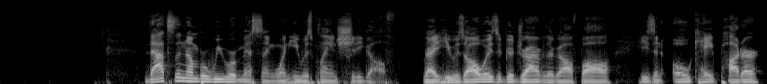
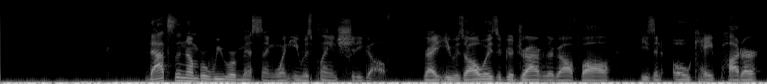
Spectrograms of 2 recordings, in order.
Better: first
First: none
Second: low rumble; noticeable; throughout; 15 dB below the speech

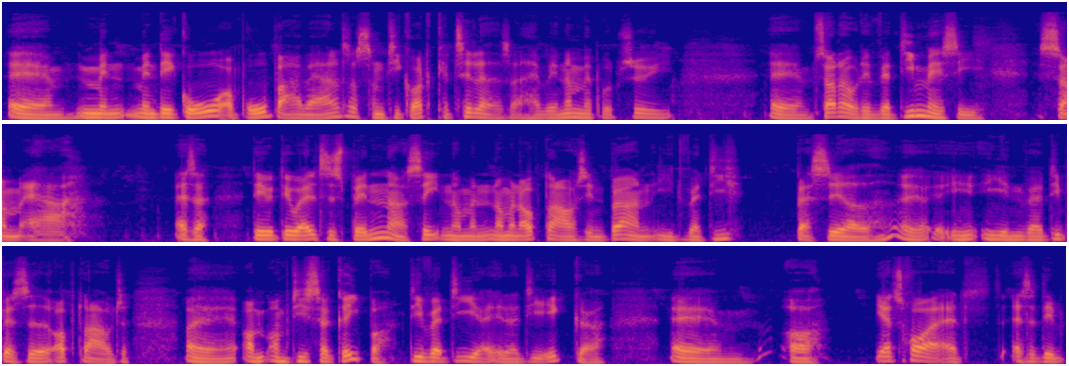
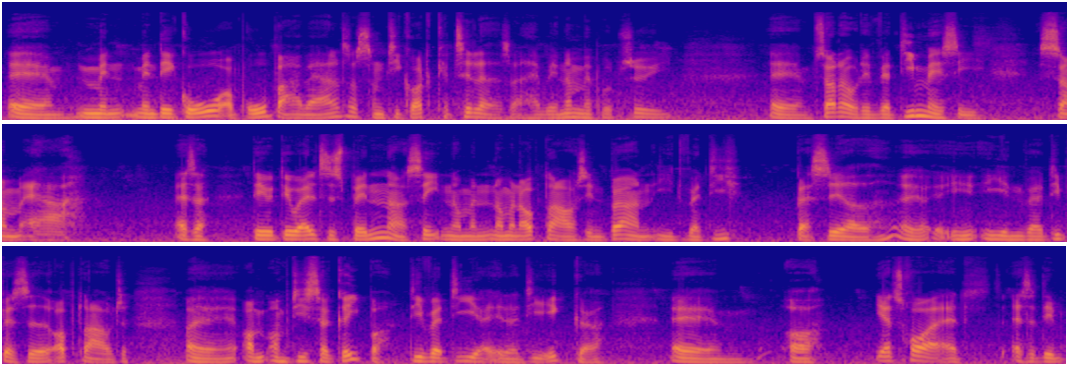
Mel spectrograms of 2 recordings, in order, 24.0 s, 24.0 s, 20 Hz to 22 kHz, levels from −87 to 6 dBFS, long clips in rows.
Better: first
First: none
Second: wind noise on the microphone; occasional gusts; 25 dB below the speech

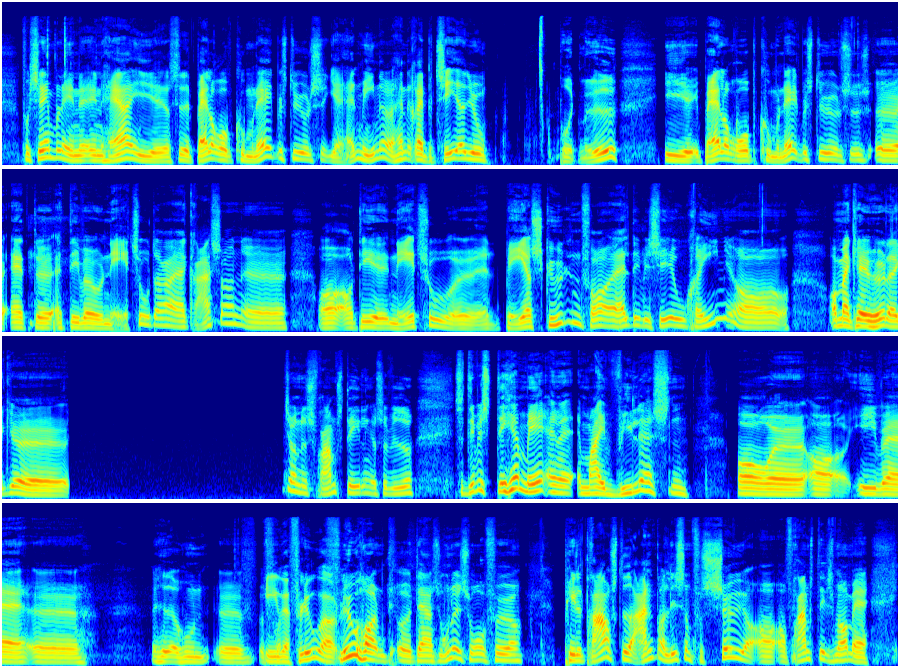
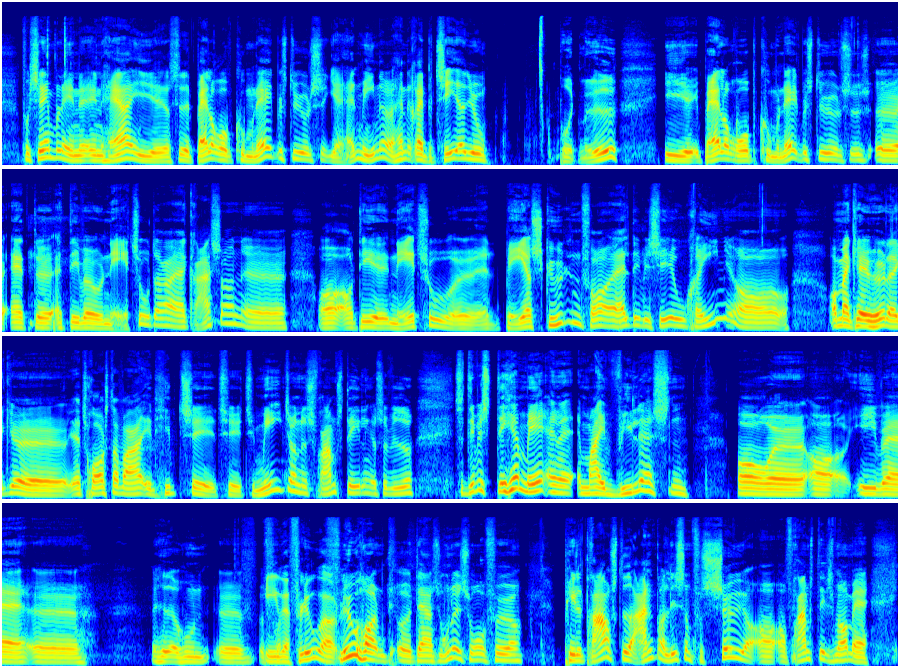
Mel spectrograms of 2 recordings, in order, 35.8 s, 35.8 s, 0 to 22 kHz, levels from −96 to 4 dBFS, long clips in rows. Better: second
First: audio cutting out; at 19 s for 2 s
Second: none

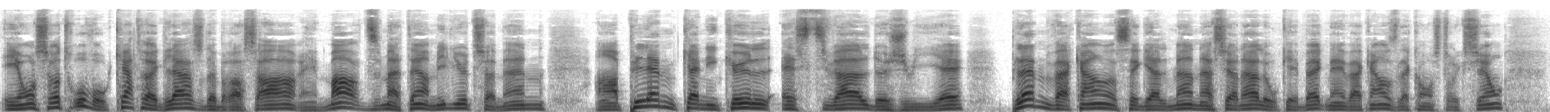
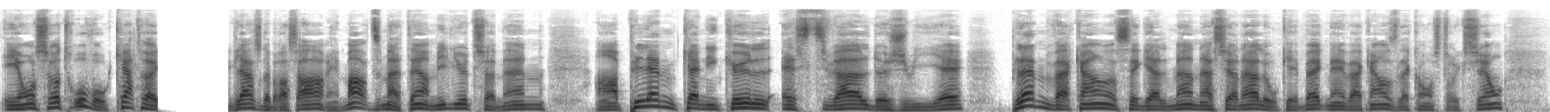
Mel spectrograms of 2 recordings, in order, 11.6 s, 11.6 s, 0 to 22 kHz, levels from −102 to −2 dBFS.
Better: first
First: none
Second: audio freezing; at 1 s for 0.5 s

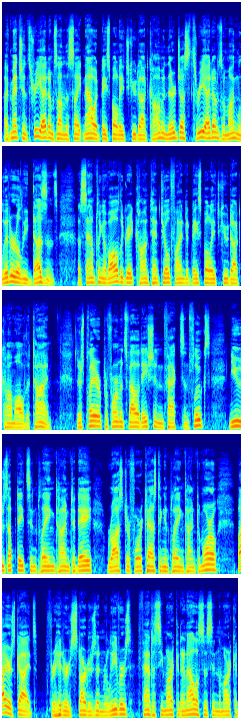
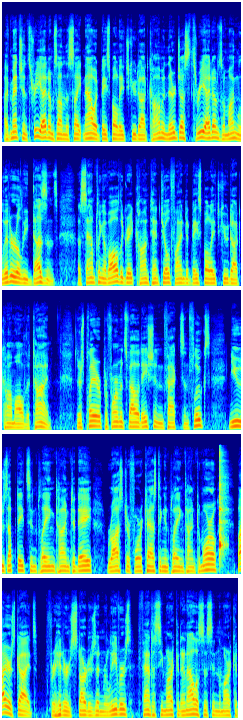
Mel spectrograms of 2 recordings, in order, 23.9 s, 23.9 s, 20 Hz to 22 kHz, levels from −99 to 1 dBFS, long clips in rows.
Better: first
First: none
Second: clattering dishes; loud; at 19 s; peak 3 dB above the speech

